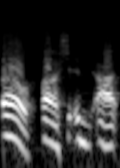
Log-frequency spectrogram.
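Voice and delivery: ordinary delivery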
